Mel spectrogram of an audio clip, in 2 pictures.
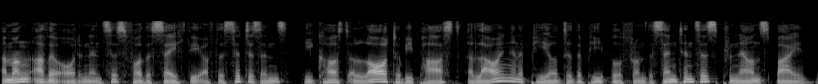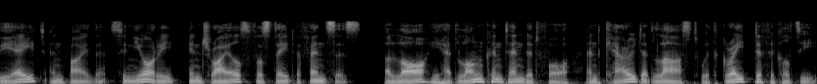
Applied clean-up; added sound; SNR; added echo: none; none; none; none.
